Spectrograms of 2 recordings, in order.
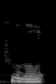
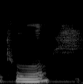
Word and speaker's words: Puhle: the card geek and her name i'm assuming it's pronounced pool p-u-h-l-e tony poole and steven bright and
